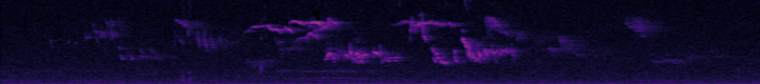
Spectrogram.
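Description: Birds chirping: a cluster of short, high-pitched chirps and quick calls in the middle, over a faint steady background hiss.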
